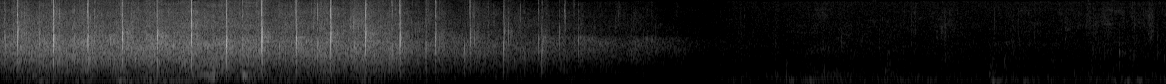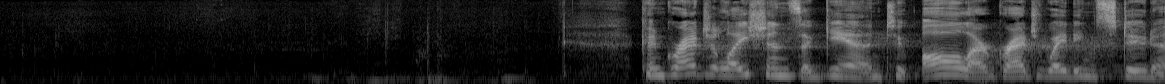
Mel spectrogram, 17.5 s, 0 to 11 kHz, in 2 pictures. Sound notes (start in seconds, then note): 5.0 applause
